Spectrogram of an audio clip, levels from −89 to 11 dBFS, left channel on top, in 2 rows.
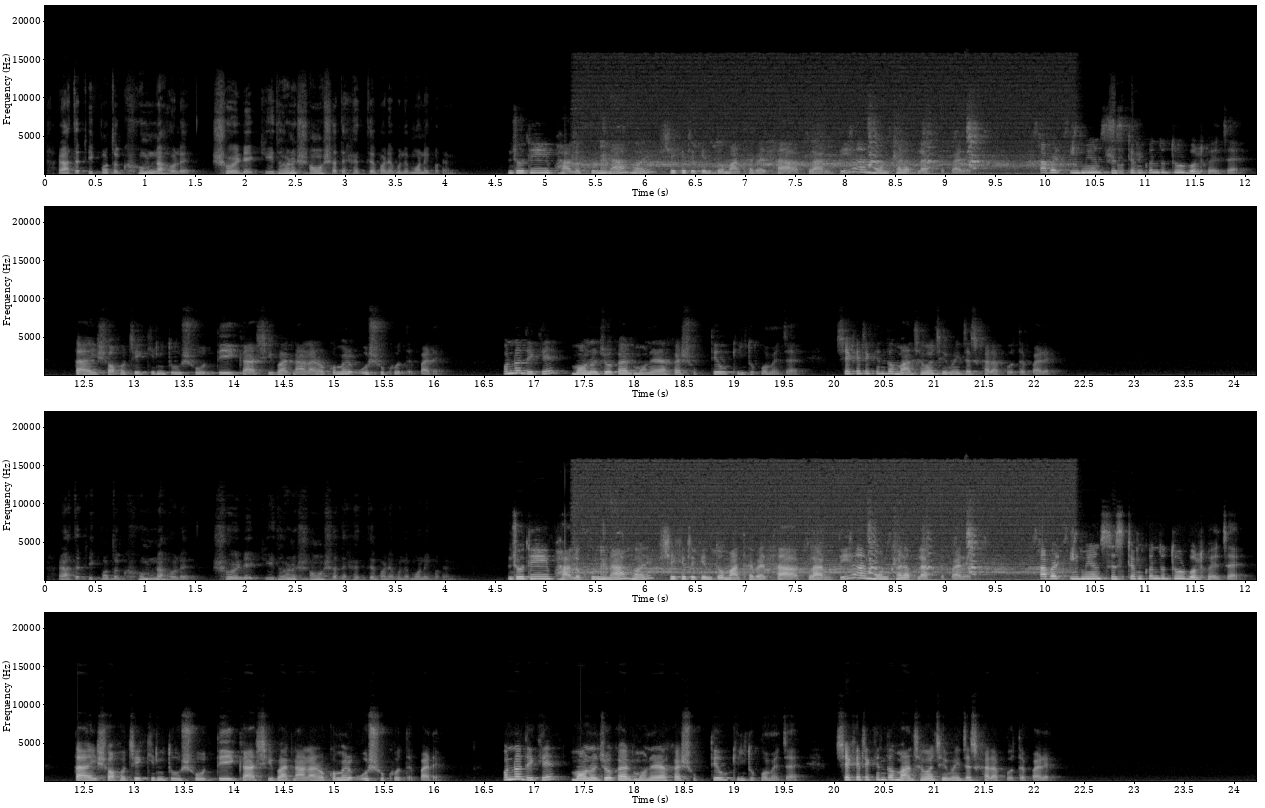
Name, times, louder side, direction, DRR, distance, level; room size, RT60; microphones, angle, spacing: voice 1, 0.6-4.1 10.9-11.0, left 3 dB, 65° left, 0.6 m, -39 dB
voice 2, 4.6-9.3 9.9-11.9 12.4-16.1 16.7-19.6 20.0-22.2, right 5 dB, 50° right, 0.4 m, -29 dB
sound 1, 5.2-10.3, right 4 dB, 30° right, 1.0 m, -38 dB
10.5 x 3.6 x 6.3 m
head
